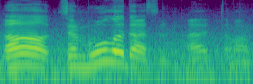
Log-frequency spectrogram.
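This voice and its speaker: A man who is not a native Turkish speaker, chatting casually on a livestream in simple, halting Turkish with a foreign accent and searching pauses. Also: high voice, animated, fairly bright tone. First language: not Turkish, speaks it as a learner. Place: outdoors by a river. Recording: noisy outdoor live stream.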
